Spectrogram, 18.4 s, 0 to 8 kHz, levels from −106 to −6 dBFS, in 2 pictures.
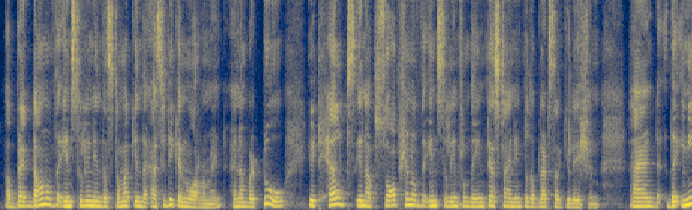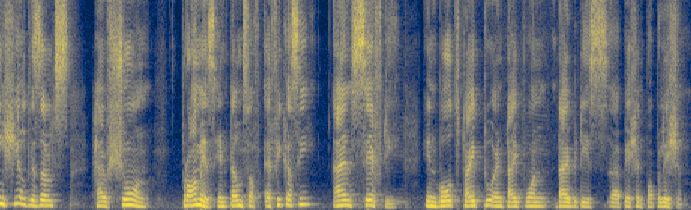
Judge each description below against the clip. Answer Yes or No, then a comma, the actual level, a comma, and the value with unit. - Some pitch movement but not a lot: Yes, average, 4.0 semitones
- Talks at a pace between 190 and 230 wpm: No, average, 170 wpm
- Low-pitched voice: No, medium, 170 Hz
